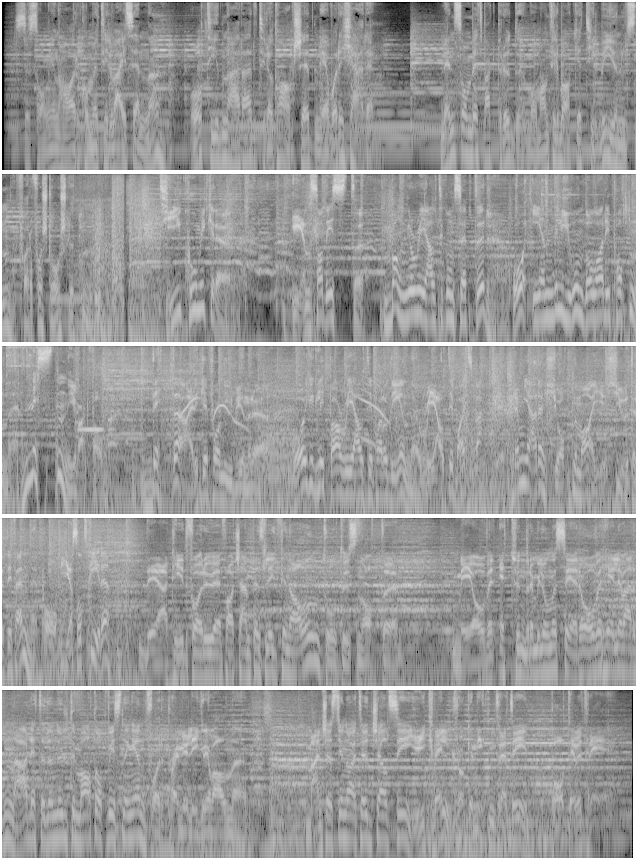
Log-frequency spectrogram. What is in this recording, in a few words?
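Norwegian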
